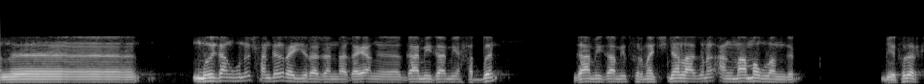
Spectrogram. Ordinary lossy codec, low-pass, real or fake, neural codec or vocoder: none; 3.6 kHz; real; none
